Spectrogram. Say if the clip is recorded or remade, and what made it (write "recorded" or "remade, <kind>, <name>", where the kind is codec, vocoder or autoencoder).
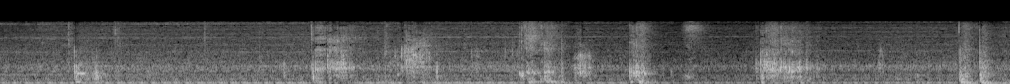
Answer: recorded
